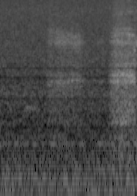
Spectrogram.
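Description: Quiet room tone with a man's faint breaths into a microphone, ending in an intake of breath just before he speaks.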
